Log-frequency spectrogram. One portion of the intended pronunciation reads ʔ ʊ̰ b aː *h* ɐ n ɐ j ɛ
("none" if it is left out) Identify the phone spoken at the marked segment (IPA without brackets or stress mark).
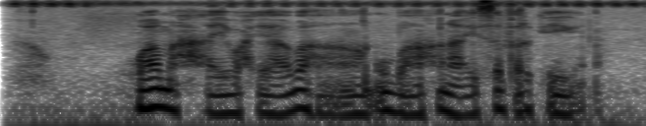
h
